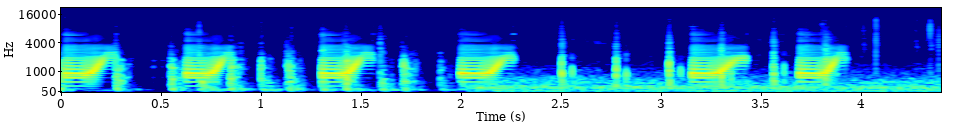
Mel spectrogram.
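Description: A string of short cartoon 'boing' spring sound effects, about six in a row, each a brief rising twang repeated roughly every two-thirds of a second. Soft background music comes in under them about halfway through.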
